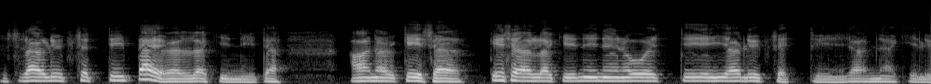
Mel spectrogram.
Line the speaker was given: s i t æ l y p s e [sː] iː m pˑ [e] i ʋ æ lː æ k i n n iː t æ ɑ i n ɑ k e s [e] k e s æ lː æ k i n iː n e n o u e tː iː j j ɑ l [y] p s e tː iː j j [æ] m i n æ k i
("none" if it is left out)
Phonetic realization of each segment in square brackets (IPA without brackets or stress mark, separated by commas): tː, æ, æ, y, æ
